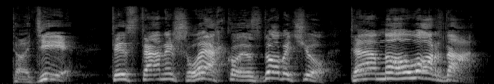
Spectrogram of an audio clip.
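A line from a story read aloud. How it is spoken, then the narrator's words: Barked retort. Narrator (Ukrainian): гаркнув у відповідь Снейп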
